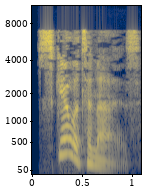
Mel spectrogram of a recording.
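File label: "skeletonize", British English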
